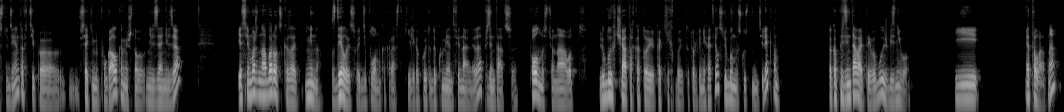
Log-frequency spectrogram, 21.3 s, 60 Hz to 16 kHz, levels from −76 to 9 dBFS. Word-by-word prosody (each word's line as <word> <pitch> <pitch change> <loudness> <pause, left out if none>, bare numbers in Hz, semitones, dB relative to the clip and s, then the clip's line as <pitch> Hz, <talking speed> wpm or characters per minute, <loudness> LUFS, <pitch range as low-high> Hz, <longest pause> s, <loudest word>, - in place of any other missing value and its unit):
студентов 135 +7 -3
типа 90 -4 -3 0.4
всякими 105 -2 -1
пугалками, 115 +5 +3
что 100 -1 -3
нельзя 105 -1 0
нельзя 95 -1 0 1.1
если 120 +3 +4
можно 145 0 +3
наоборот 150 +2 +7
сказать 100 -5 -1
именно: 115 -7 -2 0.2
сделай 100 -1 +6
свой 95 +1 -5
диплом 100 0 -5
как - - -19
раз - - -7
таки - - -15
или - - -7
какой-то 100 -1 -7
документ 100 -3 -5
финальный, 95 -1 -4
да, 170 +3 -1
презентацию 100 - -4 0.2
полностью 115 -8 +4
на 95 0 0
вот 95 0 -7 0.2
любых 125 +4 +2
чатах, 120 -3 +4
какой 100 -4 -1
каких - - -7
бы 90 -1 -8
ты - - -18
только 90 - -8
ни 95 - -6
хотел, 110 - -2
с - - -5
любым 115 -4 -1
искусственным 100 -1 -6
интеллектом, 90 - -2 1.0
только - - +2
презентовать 125 +3 +4
ты 95 - -2
его 100 +2 -2
будешь 145 +3 0
без 100 0 -4
него. 105 -6 -7 0.9
И 120 0 +1 0.9
это - - +3
ладно, 165 - 0
105 Hz, 140 wpm, -28 LUFS, 95-125 Hz, 1.1 s, наоборот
